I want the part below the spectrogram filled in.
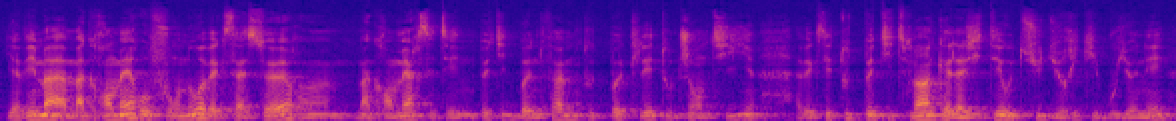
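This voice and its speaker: A man's voice: on the low side, fairly quick, hardly any pauses. A man from France telling a personal family story, earnest and hesitant, with frequent fillers and restarts.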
